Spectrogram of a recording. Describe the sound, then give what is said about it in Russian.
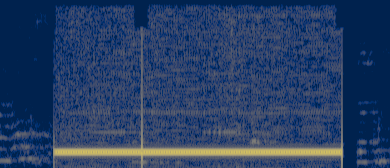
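A telephone ringback tone while on hold after calling the company Pozhexpert: one steady, loud, mid-pitched hum lasting about three seconds, with a tiny click partway through. Faint speech murmurs just before and after it. “Вы позвонили в компанию «Пожэксперт». Пожалуйста, дождитесь ответа специалиста.”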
